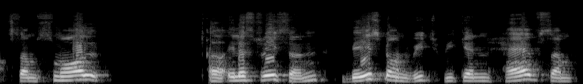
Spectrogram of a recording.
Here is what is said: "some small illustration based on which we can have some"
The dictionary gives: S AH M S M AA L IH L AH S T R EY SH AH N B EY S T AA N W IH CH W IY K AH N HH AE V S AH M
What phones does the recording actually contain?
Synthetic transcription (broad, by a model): S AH M S M AA L IH L AH S T R EY SH AH N B EY S T AA N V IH CH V IY K AH N HH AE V S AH M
